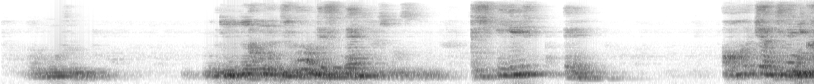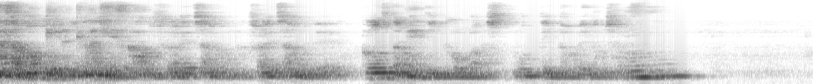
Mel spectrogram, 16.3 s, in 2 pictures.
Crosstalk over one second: present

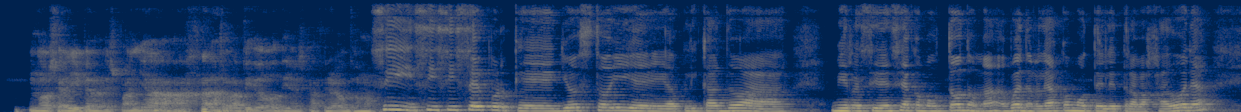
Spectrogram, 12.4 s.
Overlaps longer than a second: none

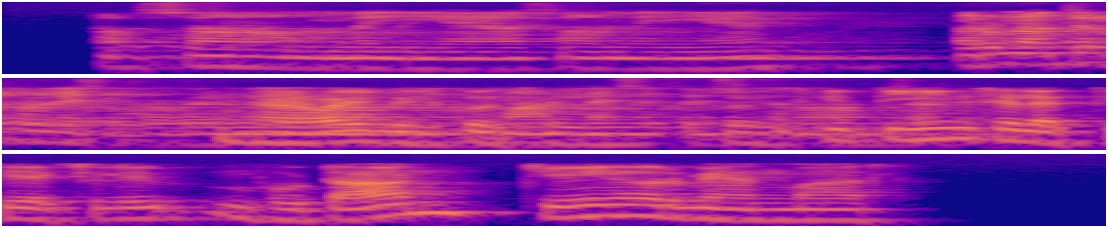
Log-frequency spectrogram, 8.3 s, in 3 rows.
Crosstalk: present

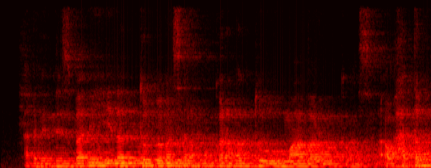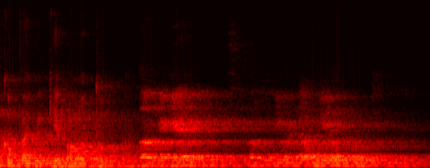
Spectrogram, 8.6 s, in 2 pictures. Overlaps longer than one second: none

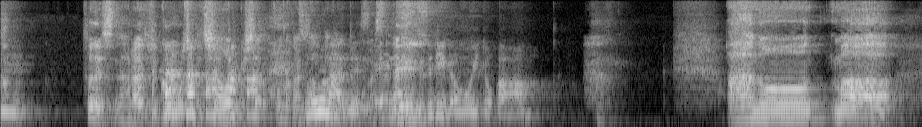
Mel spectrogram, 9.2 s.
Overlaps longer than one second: present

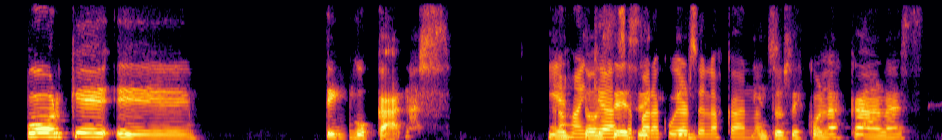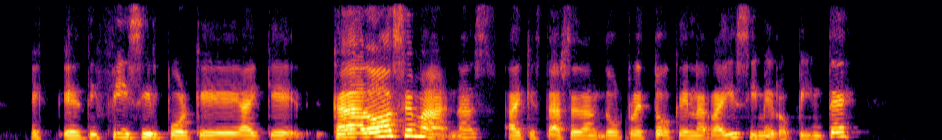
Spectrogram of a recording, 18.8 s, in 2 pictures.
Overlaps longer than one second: present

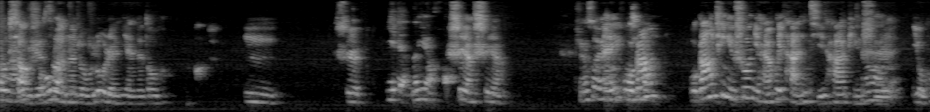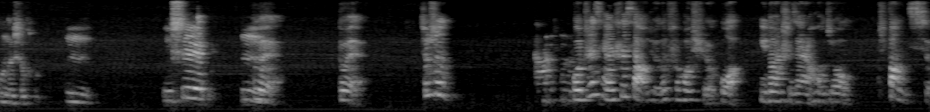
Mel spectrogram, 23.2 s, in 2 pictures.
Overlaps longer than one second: present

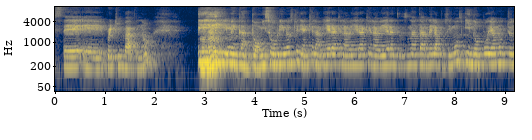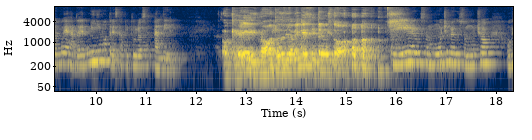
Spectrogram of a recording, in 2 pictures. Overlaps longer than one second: present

